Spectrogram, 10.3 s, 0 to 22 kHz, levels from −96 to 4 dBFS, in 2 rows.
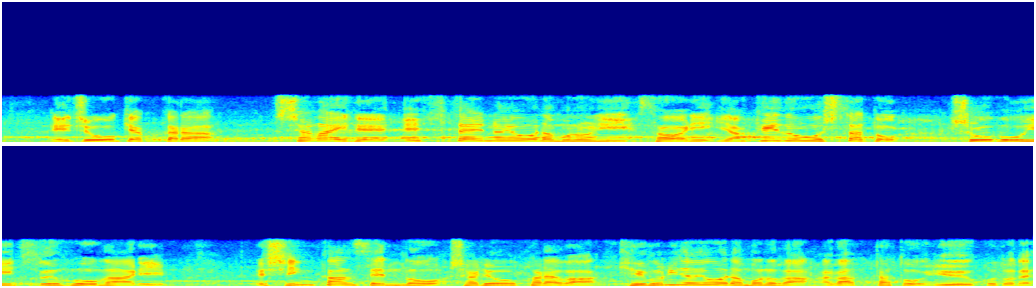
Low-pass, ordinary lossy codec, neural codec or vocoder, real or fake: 7.2 kHz; none; codec, 16 kHz, 8 kbps, FunCodec, trained on LibriTTS, 25 frames a second; fake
